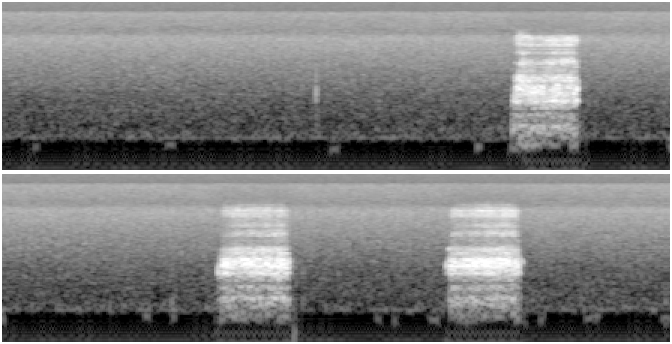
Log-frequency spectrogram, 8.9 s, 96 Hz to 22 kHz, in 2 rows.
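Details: A barn owl at its nest box in the Axel water tower, 5 February 2018, during mating on the rim: after several quiet seconds, three short harsh hissing screeches arrive at irregular intervals.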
